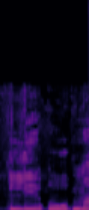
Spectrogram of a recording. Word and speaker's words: Leoben: Nina, du bist Leiterin des CD-Labors an der Uni Leoben.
